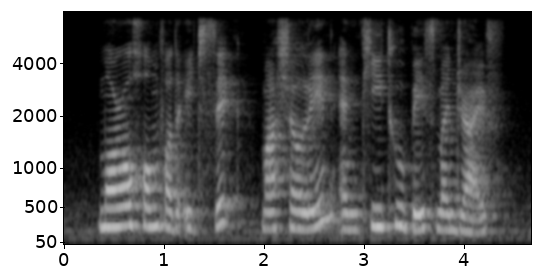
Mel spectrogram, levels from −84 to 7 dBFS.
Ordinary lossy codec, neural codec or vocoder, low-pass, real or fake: none; none; 7.2 kHz; real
